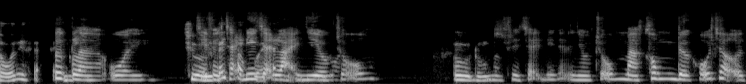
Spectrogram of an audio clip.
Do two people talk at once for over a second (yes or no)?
yes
